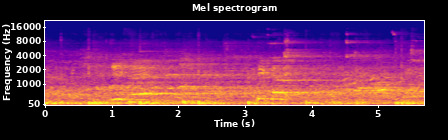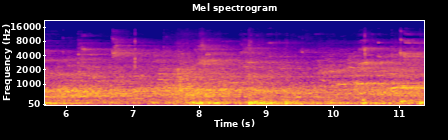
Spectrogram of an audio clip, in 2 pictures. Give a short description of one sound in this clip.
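Young girls call out to each other on the court.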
